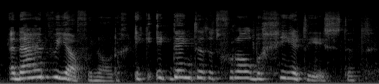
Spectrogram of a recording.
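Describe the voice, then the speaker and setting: Radio drama role: candid, flirty wealthy wife, voice on the higher side, chatty, halting delivery. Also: female voice, big pitch swings, darkish tone. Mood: candid, reflective. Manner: chatty, hesitant, breaking off mid-thought. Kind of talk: naturalistic radio drama acting.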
